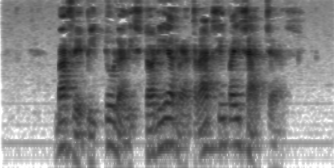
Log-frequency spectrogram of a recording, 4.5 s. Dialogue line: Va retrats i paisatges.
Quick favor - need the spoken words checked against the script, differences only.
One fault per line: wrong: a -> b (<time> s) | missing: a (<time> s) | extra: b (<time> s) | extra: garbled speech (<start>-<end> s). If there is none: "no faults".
extra: fer pintura d'història (0.9 s)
